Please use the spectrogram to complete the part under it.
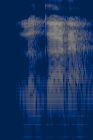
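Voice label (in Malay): "legaran", Malay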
